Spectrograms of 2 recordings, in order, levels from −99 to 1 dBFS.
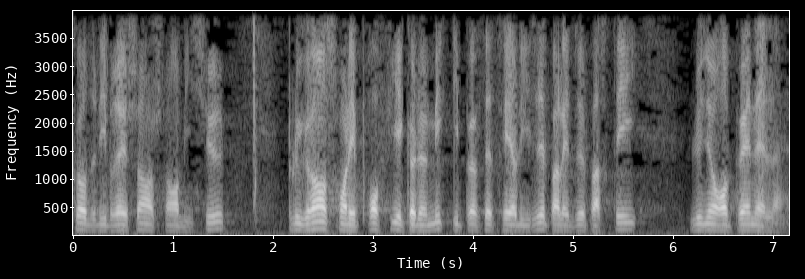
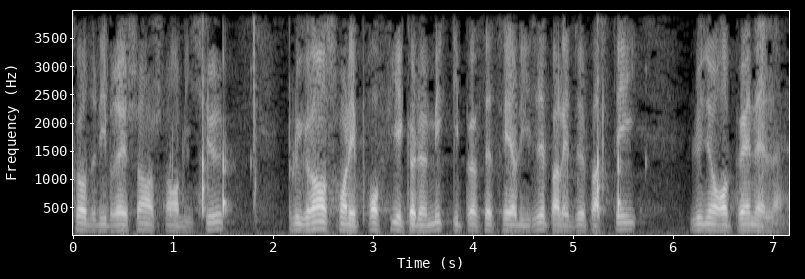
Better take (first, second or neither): first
